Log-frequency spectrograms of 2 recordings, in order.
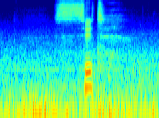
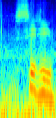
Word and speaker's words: Sète: We're at some salt marshes just north of Sète, but up around this whole area there's lots of flamingos. So we stayed the night in Sète or Sète, S-E-T-E. It's probably supposed to be pronounced Sète.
